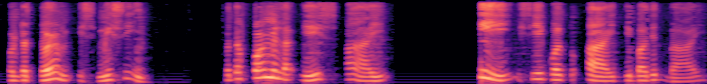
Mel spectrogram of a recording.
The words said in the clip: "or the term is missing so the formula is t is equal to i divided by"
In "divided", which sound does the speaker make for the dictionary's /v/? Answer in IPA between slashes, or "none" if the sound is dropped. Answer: /b/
